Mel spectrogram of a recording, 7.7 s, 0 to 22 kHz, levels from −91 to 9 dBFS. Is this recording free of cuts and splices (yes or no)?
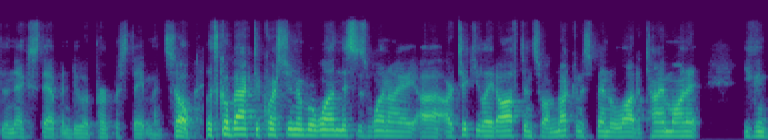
no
